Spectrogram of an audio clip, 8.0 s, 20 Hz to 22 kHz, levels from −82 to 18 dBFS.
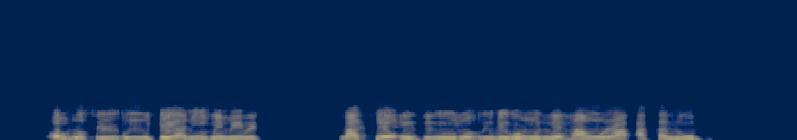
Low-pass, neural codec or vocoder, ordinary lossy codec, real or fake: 5.4 kHz; codec, 16 kHz, 1 kbps, FreqCodec, larger model; none; fake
